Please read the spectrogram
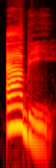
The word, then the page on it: abbey: ǽbi; アァビィ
